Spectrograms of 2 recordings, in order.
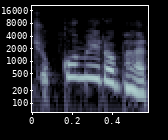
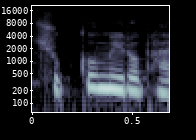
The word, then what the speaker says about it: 주꾸미: 많은 분들이 쭈꾸미로 발음하는데 맞춤법상으로 주꾸미로 발음하고 적게 돼 있습니다.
